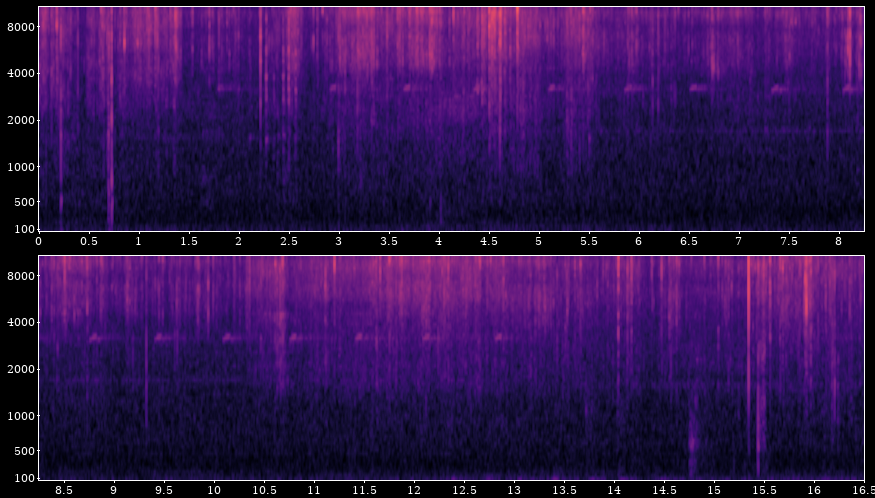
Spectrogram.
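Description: Faint crackling and rustling in dry leaf litter as two mating milk snakes writhe and slide over it. Through the middle a soft high chirp repeats evenly, about once every three-quarters of a second.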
